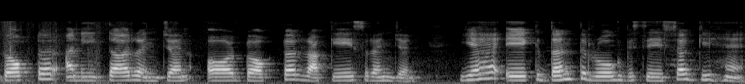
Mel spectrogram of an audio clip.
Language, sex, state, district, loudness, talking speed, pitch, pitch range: Hindi, female, Madhya Pradesh, Katni, -19 LUFS, 105 wpm, 185 Hz, 175-210 Hz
